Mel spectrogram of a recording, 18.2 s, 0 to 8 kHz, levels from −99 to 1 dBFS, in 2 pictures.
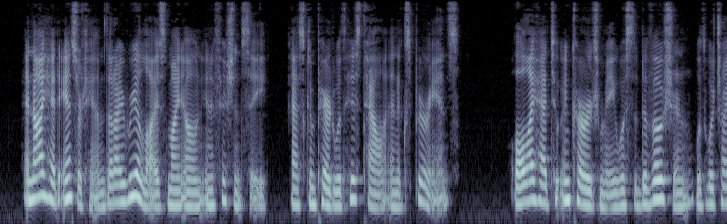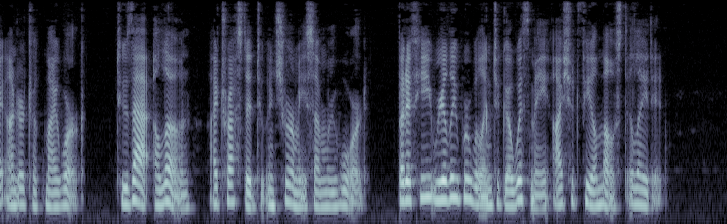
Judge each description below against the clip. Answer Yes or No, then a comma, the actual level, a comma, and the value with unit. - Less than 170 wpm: No, average, 190 wpm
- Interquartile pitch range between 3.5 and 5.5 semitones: Yes, average, 5.0 semitones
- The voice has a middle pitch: Yes, medium, 175 Hz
